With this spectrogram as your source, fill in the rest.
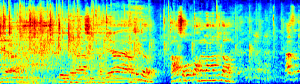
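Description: A man sings into a microphone over loudspeakers in a large hall.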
